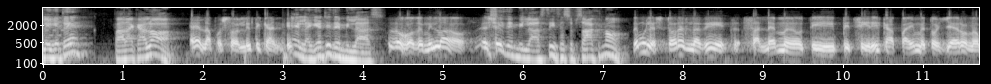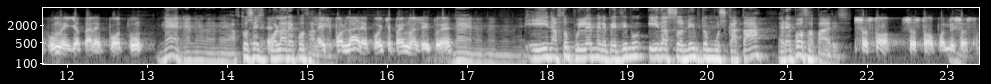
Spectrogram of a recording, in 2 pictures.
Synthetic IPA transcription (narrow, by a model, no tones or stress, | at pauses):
leʝe̞t̪e̞ | pɐɾɐkɐlo̞ | elɐːpost̪olit̪ikɐnielɐʝɐt̪̬iðemilɐseɣoðemilɐo̰esiðemilɐst̪iθɐse̞psɐxno̞ðemulest̪o̞ɾɐðilɐðiθɐle̞me̞o̞t̪ipit͡siɾikɐpɐjme̞t̪o̞ʝe̞ɾo̞nɐpume̞ʝɐt̪ɐɾe̞po̞t̪u | ne̞ne̞ne̞ne̞ne̞ɐft̪o̞s̬e̞çipo̞lɐɾe̞po̞θɐleçi̥po̞lɐɾe̞po̞ce̞pɐjmɐzit̪uene̞nene̞neeineɐft̪o̞pule̞me̞ɾe̞p̬e̞ðimuiðɐst̪onipnomuskɐt̪ɐ | ɾe̞po̞θɐpɐɾisso̞st̪o̞so̞st̪o̞po̞lisost̪o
